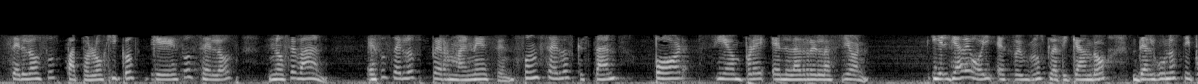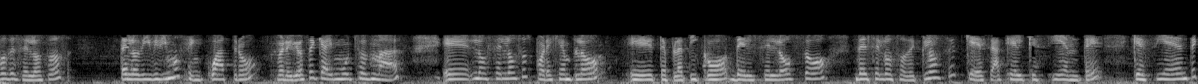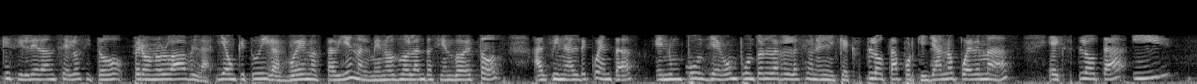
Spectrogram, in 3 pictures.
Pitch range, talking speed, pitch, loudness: 220-255 Hz, 190 wpm, 235 Hz, -20 LUFS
